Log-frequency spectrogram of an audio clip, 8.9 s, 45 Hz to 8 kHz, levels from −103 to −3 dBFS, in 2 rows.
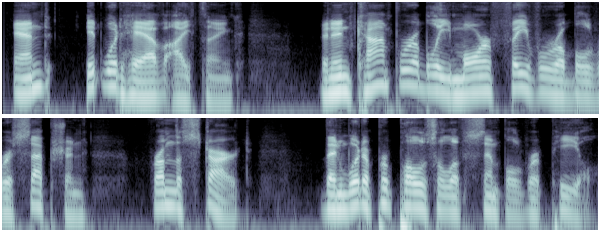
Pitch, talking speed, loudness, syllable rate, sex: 115 Hz, 140 wpm, -21 LUFS, 4.8 syllables/s, male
